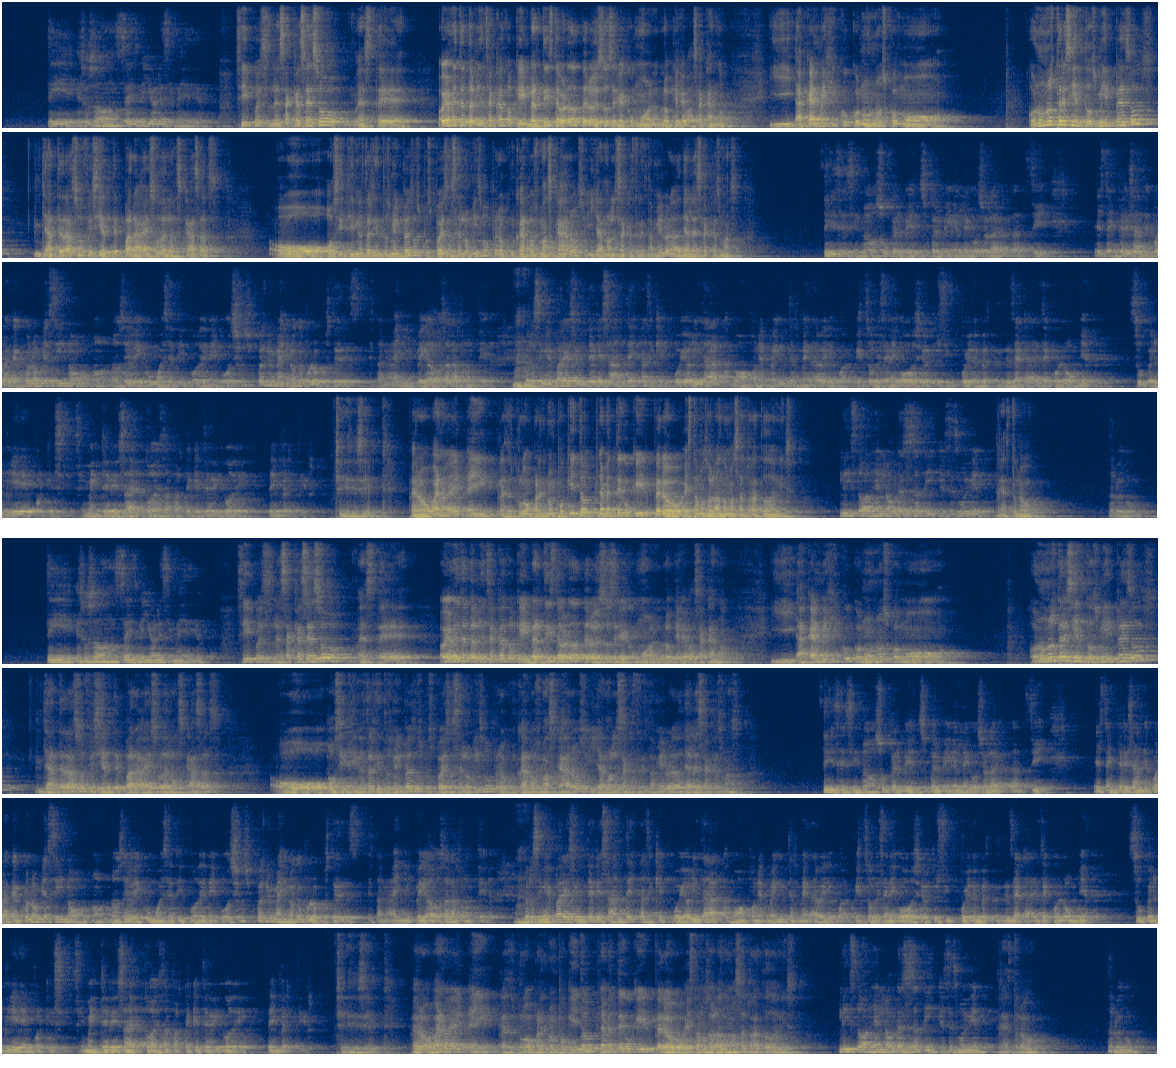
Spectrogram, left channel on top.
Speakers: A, on the right; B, on the left.
A: Sí, esos son 6 millones y medio.
B: Sí, pues le sacas eso, este, obviamente también sacas lo que invertiste, ¿verdad? Pero eso sería como lo que le vas sacando. Y acá en México con unos como, con unos trescientos mil pesos ya te da suficiente para eso de las casas. O, o
A: Ok.
B: si tienes trescientos mil pesos, pues puedes hacer lo mismo, pero con carros más caros y ya no le sacas treinta mil, ¿verdad? Ya le sacas más.
A: Sí, sí, sí, no, súper bien, súper bien el negocio, la verdad, sí. Está interesante. Por acá en Colombia sí no, no, no se ve como ese tipo de negocios. Pues me imagino que por lo que ustedes están ahí pegados a la frontera.
B: Ujú.
A: Pero sí me pareció interesante, así que voy ahorita como a ponerme en internet a averiguar bien sobre ese negocio y si puedo invertir desde acá, desde Colombia, súper bien, porque sí, sí me interesa toda esta parte que te digo de, de invertir.
B: Sí, sí, sí. Pero bueno, ahí, ahí, gracias por compartirme un poquito. Ya me tengo que ir, pero ahí estamos hablando más al rato, Donis.
A: Listo, Ángel, no, gracias a ti, que estés muy bien.
B: Sí, hasta luego.
A: Hasta luego.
